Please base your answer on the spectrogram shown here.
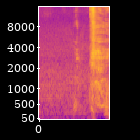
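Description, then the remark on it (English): A single sudden, loud sneeze bursts out in a restroom near the end after a moment of quiet, with a sharp airy hiss that trails off briefly. “so this is this now the sneezing podcast.”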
